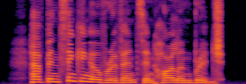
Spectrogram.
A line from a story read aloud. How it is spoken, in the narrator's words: Van Deen went on more firmly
